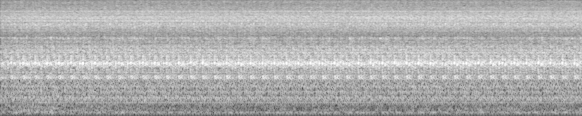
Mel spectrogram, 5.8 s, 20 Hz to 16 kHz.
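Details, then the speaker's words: Warm CAT 313 excavator diesel at operating temperature, set to idle at its 1000-hour service before an oil sample is drawn; even, steady drone with no knocks, misses or rattles, normal healthy idle. "it's already up to operating temperature when we brought it up here now I just got to get it set to idle and then I'll show you what we do next"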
